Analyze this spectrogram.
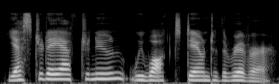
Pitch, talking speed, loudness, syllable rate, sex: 205 Hz, 170 wpm, -17 LUFS, 5.3 syllables/s, female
